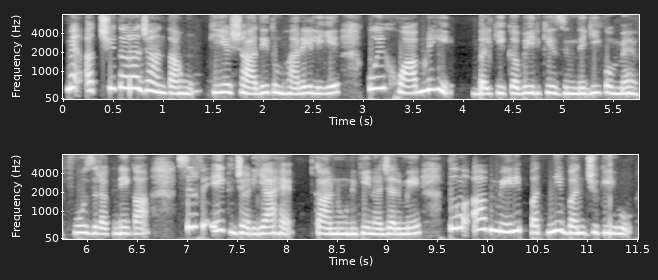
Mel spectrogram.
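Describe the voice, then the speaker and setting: An earnest, protective policeman from an audio story, voiced by a woman narrator. He speaks softly and gravely in measured phrases. The voice sits high, with a mellow tone and a dry, close sound. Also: no room sound.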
